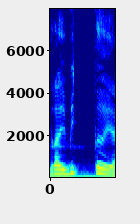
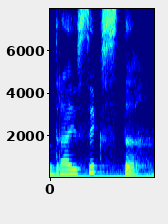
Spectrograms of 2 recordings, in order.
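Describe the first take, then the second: First: The middle consonant is a 'b' sound. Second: The middle consonant is a clear 's' sound. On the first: The speaker calls it wrong. "harap bacanya nggak ada lagi yang dreibigte" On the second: The speaker calls it right. "jadi yang benar itu dreißigste"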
